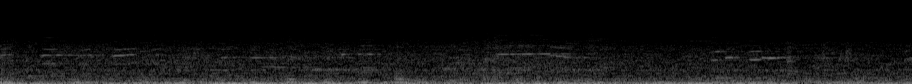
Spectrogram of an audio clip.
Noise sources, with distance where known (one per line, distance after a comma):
music from a fixed source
